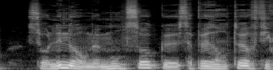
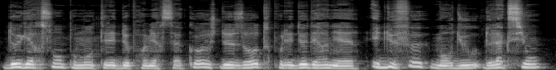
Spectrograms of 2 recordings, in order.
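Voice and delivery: raised, forceful orders rising in urgency; military command tone; 6 semitones higher, 5 dB louder than usual. A narrator's reading. D'Artagnan directing boys to carry the saddlebags, commanding tone. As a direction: command the troops into action. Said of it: "du ton qu'il eût mis à commander une manœuvre".

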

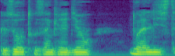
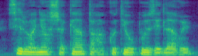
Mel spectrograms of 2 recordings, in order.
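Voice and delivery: ordinary delivery

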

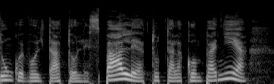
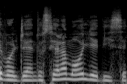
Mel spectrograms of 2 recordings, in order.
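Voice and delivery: usual speaking voice

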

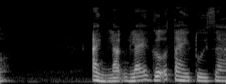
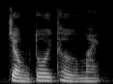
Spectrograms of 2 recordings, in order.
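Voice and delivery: ordinary delivery, nothing marked

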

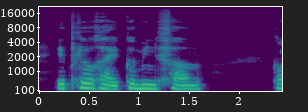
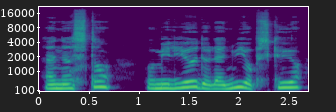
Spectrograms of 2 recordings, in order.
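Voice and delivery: usual speaking voice

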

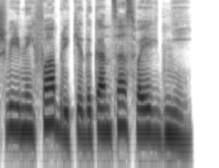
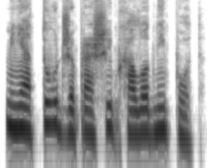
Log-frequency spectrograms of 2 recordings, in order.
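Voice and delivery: plain reading voice

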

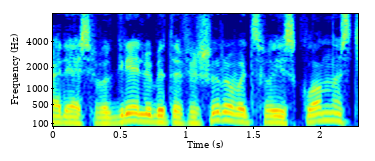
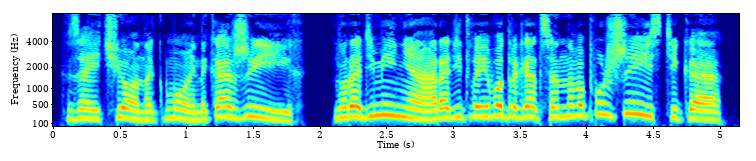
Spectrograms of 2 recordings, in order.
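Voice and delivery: put-on very high, wheedling girlish voice; pleading sweetheart; 12 semitones higher, 5 dB louder than usual. A narrator's reading. Girl urging her bunny knight to punish them, high pleading sweetheart. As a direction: wheedle in a high, louder squeal.

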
